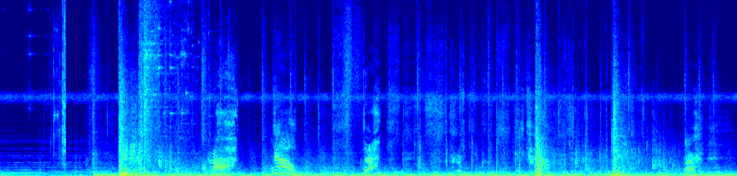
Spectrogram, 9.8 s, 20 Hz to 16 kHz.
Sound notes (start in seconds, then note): 0.5 cocks gun; 1.6 gunshot; 8.0 gunshot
